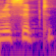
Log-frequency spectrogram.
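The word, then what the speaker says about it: receipt: फिर है ई आई जो है यहाँ बीच में आ रहा है रिसिप्ट, तो यहाँ पर भी ई आई को भी हम ई प्रोनाउंस कर रहे हैं लॉन्ग ई के रूप में।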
